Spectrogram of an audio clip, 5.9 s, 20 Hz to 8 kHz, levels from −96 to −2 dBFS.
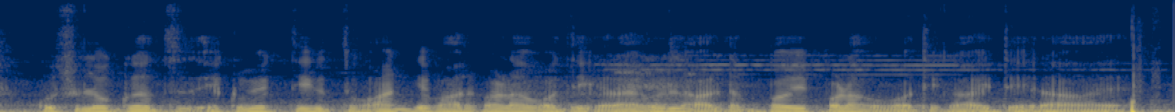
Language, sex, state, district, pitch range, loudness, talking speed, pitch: Hindi, male, Goa, North and South Goa, 110-115 Hz, -30 LUFS, 235 wpm, 110 Hz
